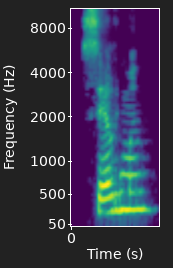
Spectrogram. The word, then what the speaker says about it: Seligman: Seligman, assim que se pronuncia, quero pronunciar corretamente.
